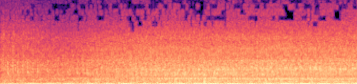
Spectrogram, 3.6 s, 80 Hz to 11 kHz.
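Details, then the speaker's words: 2014 Nissan Rogue after replacing VVT oil solenoids for a skipping, sputtering misfire-like start: even, steady low idle with smooth unbroken hum, no skips or stumbles; normal idle after repair, no oil leaks. "you can see them down there it sounds good now"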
